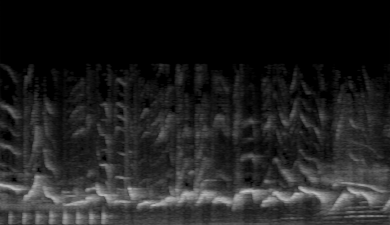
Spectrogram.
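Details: A quick series of sharp clicks opens, then a tame, large caged Chinese hwamei pours out continuous wavering whistles and upward slurs during its đấu xòe fighting display.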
